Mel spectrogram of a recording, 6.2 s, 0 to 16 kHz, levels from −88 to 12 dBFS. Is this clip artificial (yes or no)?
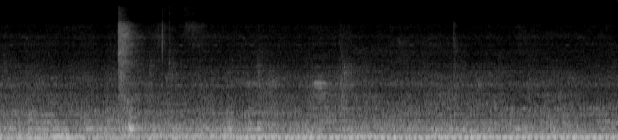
yes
